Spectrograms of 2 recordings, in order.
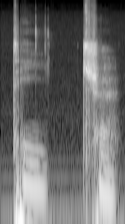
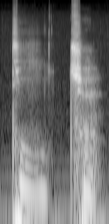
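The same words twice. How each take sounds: No difference in how they are said.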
